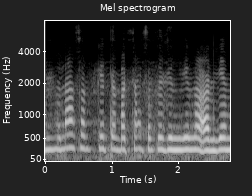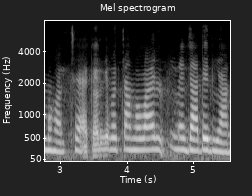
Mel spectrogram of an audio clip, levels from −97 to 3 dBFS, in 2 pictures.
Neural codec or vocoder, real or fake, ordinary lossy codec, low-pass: codec, 44.1 kHz, 3.4 kbps, Pupu-Codec; fake; none; 7.2 kHz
